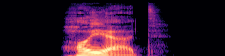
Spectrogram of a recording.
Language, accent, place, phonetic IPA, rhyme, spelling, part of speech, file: German, Germany, Berlin, [ˈhɔɪ̯ɐt], -ɔɪ̯ɐt, heuert, verb, De-heuert.ogg
- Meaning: inflection of heuern: 1. third-person singular present 2. second-person plural present 3. plural imperative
